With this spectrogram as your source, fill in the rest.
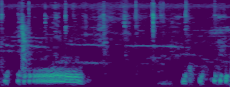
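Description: Pigeons coo close by in soft, throaty bursts: one long rolling coo, then a pause and a cluster of shorter coos, with faint chirps in a quiet setting.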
